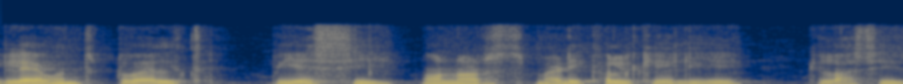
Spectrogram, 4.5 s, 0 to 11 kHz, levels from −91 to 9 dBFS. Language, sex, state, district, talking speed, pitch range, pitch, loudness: Hindi, male, Bihar, Vaishali, 120 wpm, 110-115 Hz, 115 Hz, -21 LUFS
